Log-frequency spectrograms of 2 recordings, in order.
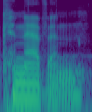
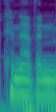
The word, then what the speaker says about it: Cynefin: to a sense-making framework called kanevin it's spelled funny because the word is welsh and in welsh canevan means the place of our multiple belongings and and it kind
